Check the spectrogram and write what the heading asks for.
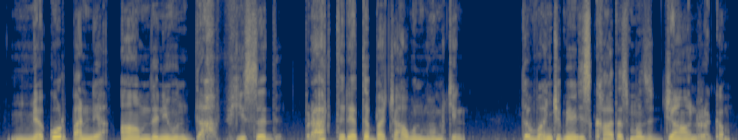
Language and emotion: Kashmiri, happy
